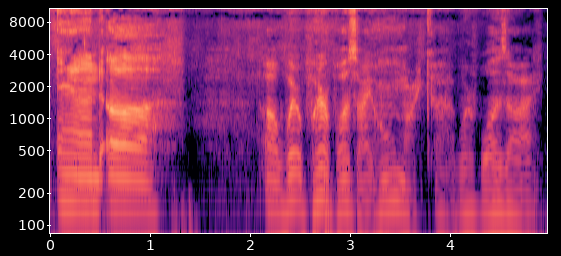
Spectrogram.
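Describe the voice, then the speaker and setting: A man's voice: mid-range voice, takes it slowly, no room sound. A man talking casually into a phone while recorded inside a small closet. He rambles, fills gaps with ums and likes, and loses his train of thought. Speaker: vlogger.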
